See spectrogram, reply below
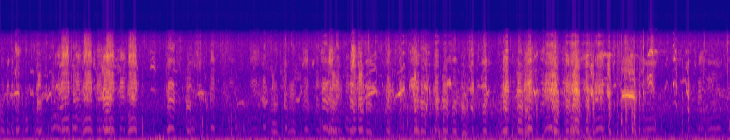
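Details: Many free-range ducks chatter on a morning with no rush, giving fast, overlapping nasal quacks in a dense, continuous stream with small surges in volume.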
